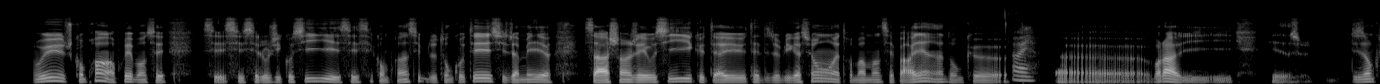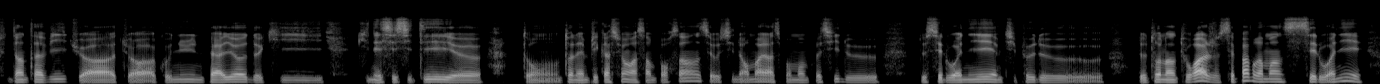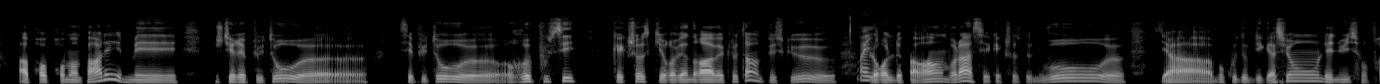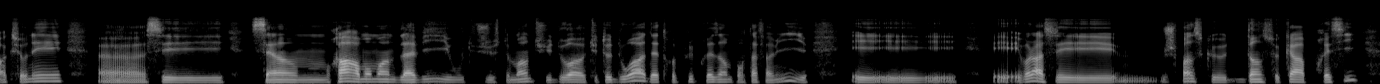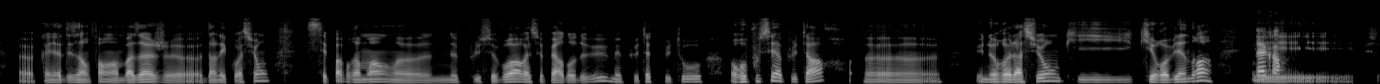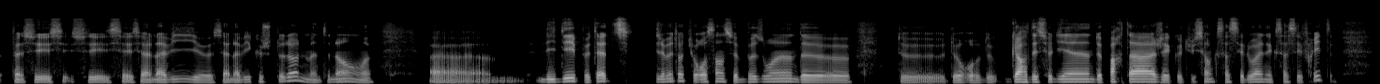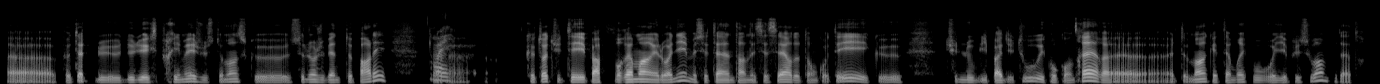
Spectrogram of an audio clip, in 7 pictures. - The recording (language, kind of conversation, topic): French, advice, Comment maintenir une amitié forte malgré la distance ?
- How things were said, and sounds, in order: drawn out: "heu"; stressed: "s'éloigner"; stressed: "dois"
